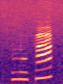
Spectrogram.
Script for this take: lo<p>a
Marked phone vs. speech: correct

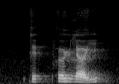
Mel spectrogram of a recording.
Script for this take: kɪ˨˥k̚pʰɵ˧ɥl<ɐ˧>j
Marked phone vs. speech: incorrect: ɐ˨˥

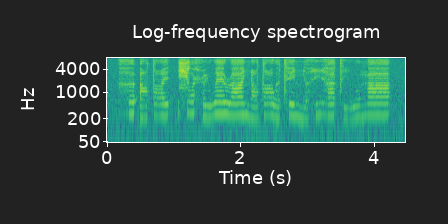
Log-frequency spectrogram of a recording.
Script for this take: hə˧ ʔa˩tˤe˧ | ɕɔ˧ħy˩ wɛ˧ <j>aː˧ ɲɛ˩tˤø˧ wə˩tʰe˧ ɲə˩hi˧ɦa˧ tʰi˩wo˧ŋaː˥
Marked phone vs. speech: incorrect: ɹ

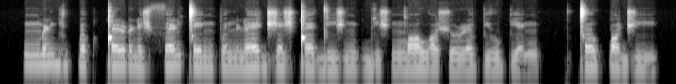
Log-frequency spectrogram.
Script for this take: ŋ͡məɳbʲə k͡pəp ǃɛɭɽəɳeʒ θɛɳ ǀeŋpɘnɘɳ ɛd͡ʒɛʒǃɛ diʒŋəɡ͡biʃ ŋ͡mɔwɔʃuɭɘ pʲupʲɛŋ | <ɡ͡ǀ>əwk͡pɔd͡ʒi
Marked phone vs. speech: incorrect: ǀ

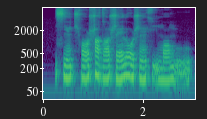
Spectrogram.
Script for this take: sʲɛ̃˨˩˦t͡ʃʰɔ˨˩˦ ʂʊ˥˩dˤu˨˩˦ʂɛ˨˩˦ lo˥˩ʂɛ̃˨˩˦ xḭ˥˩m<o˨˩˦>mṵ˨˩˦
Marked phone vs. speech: incorrect: ɔ˨˩˦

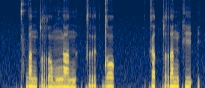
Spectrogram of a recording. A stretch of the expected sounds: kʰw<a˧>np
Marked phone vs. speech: correct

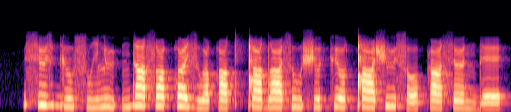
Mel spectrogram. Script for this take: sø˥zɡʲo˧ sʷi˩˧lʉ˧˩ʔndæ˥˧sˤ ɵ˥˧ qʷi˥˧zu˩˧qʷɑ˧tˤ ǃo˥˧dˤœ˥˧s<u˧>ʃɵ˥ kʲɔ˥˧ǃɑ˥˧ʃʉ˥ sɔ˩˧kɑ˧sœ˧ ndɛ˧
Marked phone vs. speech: incorrect: u˥˧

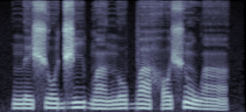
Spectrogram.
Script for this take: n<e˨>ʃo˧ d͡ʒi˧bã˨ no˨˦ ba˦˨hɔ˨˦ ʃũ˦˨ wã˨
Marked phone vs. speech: correct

